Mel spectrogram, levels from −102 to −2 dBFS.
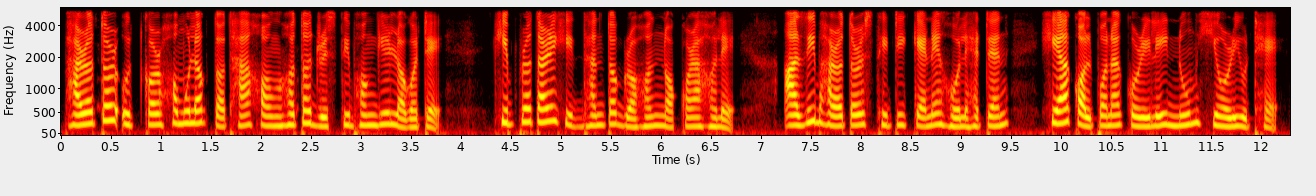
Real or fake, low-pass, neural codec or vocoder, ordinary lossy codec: real; 5.4 kHz; none; none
